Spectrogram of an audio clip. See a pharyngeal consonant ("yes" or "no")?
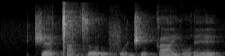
no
